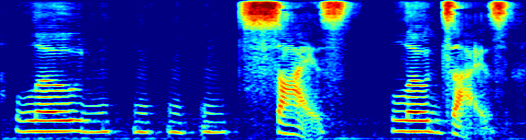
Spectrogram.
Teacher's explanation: Notice what's happening with the D. I don't release it, but I don't drop it. I make a really quick D sound in my vocal cords before the S.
